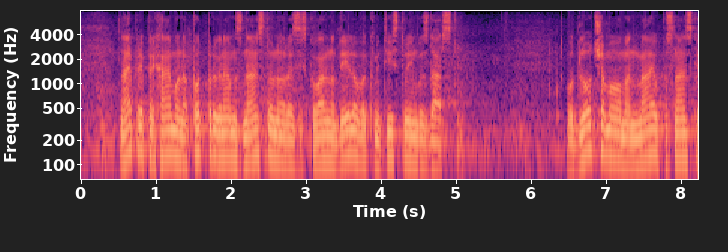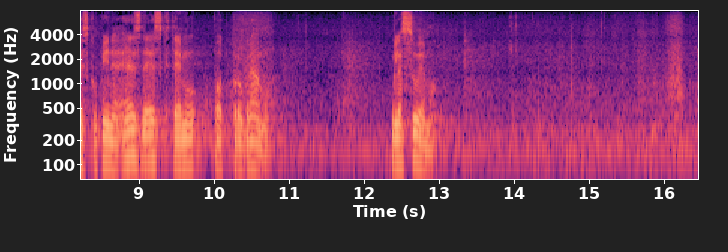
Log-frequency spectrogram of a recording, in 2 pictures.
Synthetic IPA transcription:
najpɾɛjpɾɛxaːjamɔnapɔt̪pɾɔɡɾamznanst̪ʋɛnɔɾaziskɔʋaːlnɔd̪eːlɔʋəkmɛt̪iːst̪ʋuinɡɔzd̪aːɾst̪ʋu | ɔd̪loːt͡ʃamɔamand̪maːjupɔslanskɛskupiːnɛʔɛzd̪eɛskt̪eːmupɔt̪pɾɔɡɾaːmṵ | ɡlasuːjɛmɔ

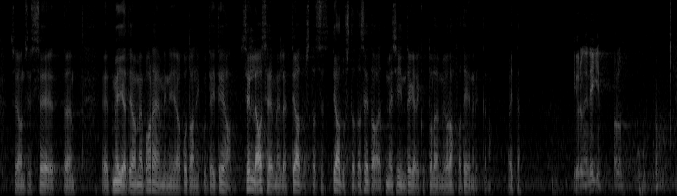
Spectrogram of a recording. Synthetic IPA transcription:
se̞ːo̞nsiːsse̞ːt̪ːˑ | et̪ːme̞jet̪e̞ɑme̞pɑɾe̞minijɑko̞d̪ɑnikːˑud̪̥e̞jt̪e̞ɑ̰ | se̞lːe̞ɑse̞me̞le̞t̪ːeɑd̪ust̪t̪eɑd̪ust̪ɑd̪̥ɑse̞d̪̥ɑe̞t̪ˑme̞ːsiːnt̪e̞ɡ̥e̞likult̪ːˑo̞le̞mejuɾɑhfɑt̪e̞ːneɾit̪ːenɑ | ɑjt̪ːˑæh | jṵɾɡenliɡ̥ipɑ̰lun

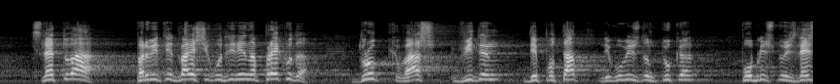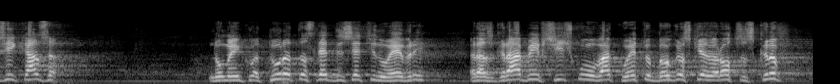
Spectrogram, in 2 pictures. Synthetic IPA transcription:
slɛt̪ːovapɤɾvit̪ɛd̪vajsɛɡod̪ininɐpɾɛxod̪ə̰ | d̪ɾukvaʃvid̪ɛnd̪ɛput̪at̪nɛɡoviʒd̪əmt̪ukə | publit͡ʃnoizlɛzɛikazə | nomɛŋklˠɐt̪uɾət̪əslɛd̪ːɛsɛt̪inoɛvɾi | ɾɐzɡɾabifsit͡ʃkoːnovakoɛt̪obɤlˠɡəɾskʲijənɐɾɔt̪sɐskɾɤf

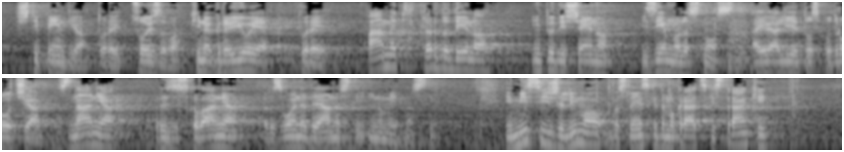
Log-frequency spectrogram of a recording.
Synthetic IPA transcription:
ʃt̪ipɛnd̪ijɔ̰t̪oːɾɛjt̪sojzɔʋɔkinaɡɾajujɛt̪oːɾɛj | paːmɛt̪ːəɾd̪ɔd̪eːlɔ | int̪uːd̪iʃɛɛːnɔ | izjemnɔlasnoːst̪alijɛt̪oːspɔd̪ɾoːt͡ʃjaznaːnja | ɾaziskɔʋaːnjaɾazʋoːjnɛd̪ɛjawnɔst̪iʔinumeːt̪nɔst̪i | inmisiʒɛlimɔʋəslɔʋenskid̪ɛmɔkɾaːt̪skist̪ɾaŋki

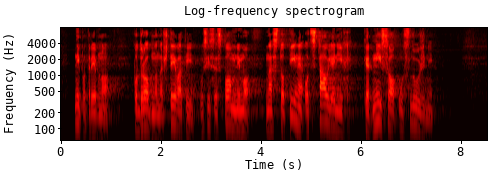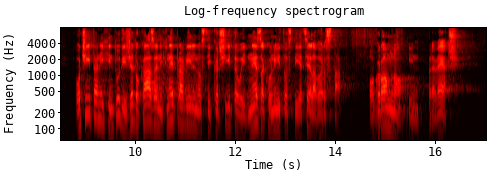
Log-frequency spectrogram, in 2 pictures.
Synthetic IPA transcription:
nipɔt̪ɾeːbnɔ̰ | pɔd̪ɾoːbnɔnaʃt̪eːʋat̪iusisɛspɔmnimɔnast̪ɔt̪iːnɛʔɔt̪st̪awljɛnixkɛɾniːsɔʔusluːʒnḭ | ɔt͡ʃiːt̪anixint̪uːd̪iʒɛd̪ɔkaːzanixnɛpɾaʋilnɔst̪ikəɾʃiːt̪ɛwinːɛzakɔniːt̪ɔst̪ijɛt̪seːlaʋəɾst̪a̰ | ɔɡɾɔmnɔinpɾɛʋɛt͡ʃ

